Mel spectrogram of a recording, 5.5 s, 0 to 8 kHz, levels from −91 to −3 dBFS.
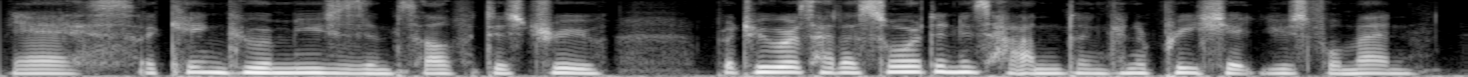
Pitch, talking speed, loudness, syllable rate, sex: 170 Hz, 250 wpm, -16 LUFS, 6.3 syllables/s, female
